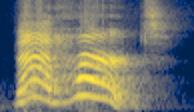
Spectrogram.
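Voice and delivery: "That hurt" shouted high and loud after a plain "Tom said"; right version: "That hurt" shouted; yelling the quote. Shown as a demonstration. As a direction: keep the tag plain, then yell the hurt.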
